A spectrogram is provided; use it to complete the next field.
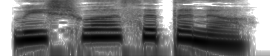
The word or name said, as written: ವಿಶ್ವಾಸತನ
